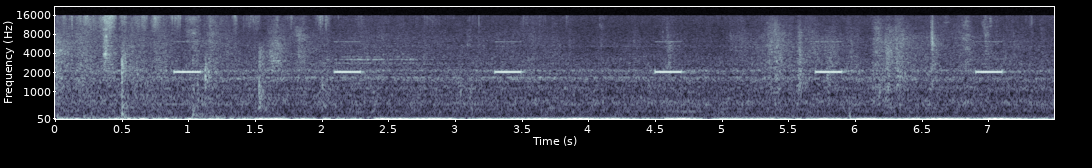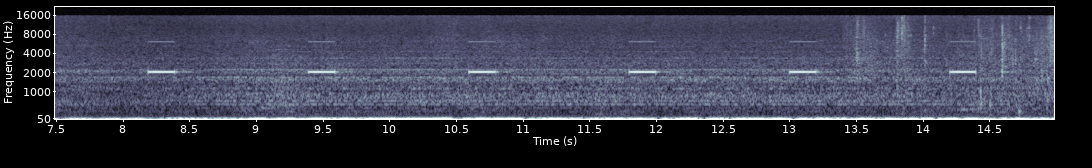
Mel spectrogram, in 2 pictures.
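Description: Bedside patient monitor in an ICU giving its heart-rate beep: a short, high beep about every 1.2 seconds, steady and even. A low hum underneath grows louder about halfway through.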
